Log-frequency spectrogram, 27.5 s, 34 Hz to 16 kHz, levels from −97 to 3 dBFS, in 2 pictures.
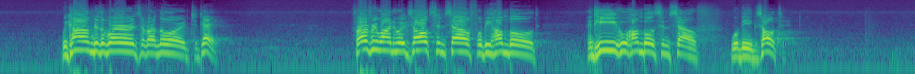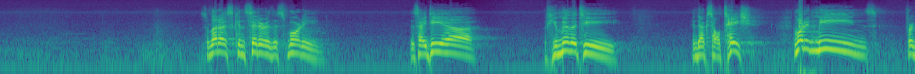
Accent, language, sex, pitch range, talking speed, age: American, English, male, 165-240 Hz, 90 wpm, 30-49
